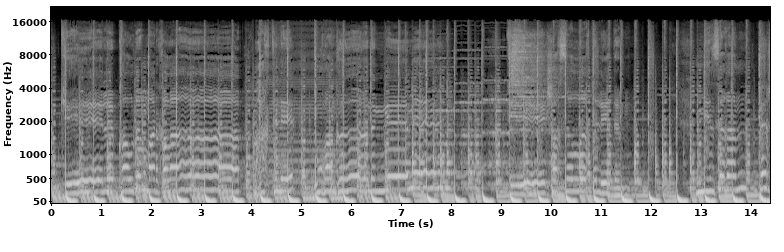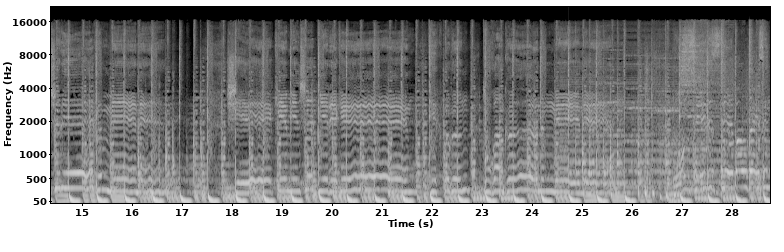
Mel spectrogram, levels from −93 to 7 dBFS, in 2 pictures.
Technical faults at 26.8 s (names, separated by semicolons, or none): GSM phone buzz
